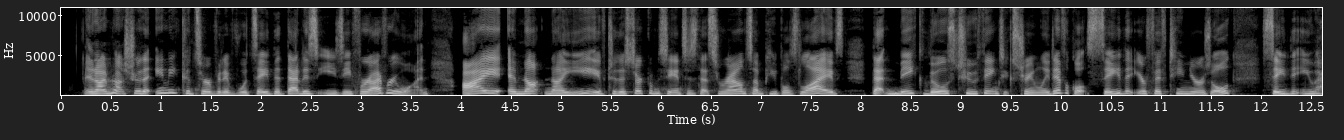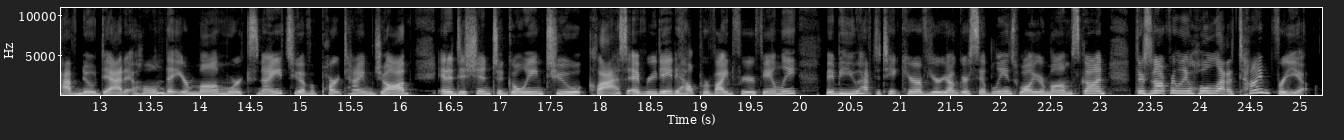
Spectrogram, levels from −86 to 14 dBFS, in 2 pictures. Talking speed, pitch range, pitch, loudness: 230 wpm, 215-255 Hz, 230 Hz, -21 LUFS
